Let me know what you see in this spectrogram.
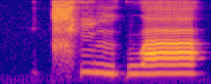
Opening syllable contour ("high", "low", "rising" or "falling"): falling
